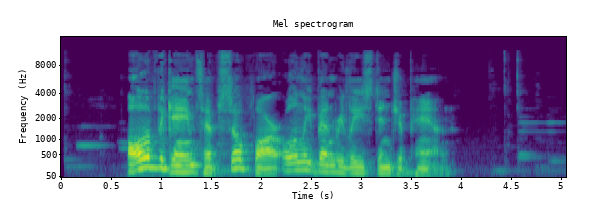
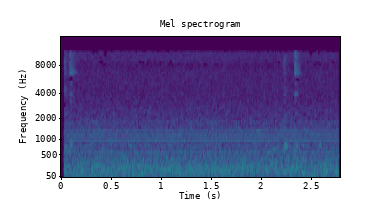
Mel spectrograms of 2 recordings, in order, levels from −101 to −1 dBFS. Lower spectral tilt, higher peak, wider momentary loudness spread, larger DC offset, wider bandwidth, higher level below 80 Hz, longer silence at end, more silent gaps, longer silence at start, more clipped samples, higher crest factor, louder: first, -7 dB/octave vs -4.5 dB/octave; first, -2 dBFS vs -44 dBFS; first, 16 LU vs 2 LU; neither; about the same, 11.5 kHz vs 11.5 kHz; first, -56 dBFS vs -72 dBFS; first, 1.25 s vs 0 s; neither; first, 0.7 s vs 0.05 s; neither; about the same, 20 dB vs 18 dB; first, -21 LUFS vs -62 LUFS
